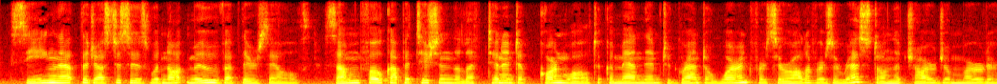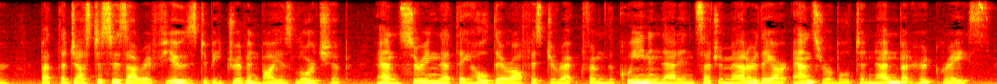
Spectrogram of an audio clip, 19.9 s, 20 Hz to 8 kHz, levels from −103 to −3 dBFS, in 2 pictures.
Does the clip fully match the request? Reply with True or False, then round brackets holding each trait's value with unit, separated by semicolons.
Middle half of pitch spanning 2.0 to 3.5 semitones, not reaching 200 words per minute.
False (2.9 semitones; 205 wpm)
